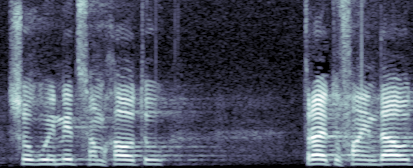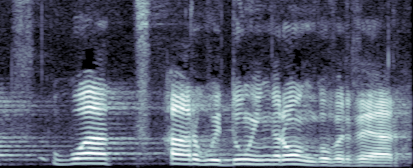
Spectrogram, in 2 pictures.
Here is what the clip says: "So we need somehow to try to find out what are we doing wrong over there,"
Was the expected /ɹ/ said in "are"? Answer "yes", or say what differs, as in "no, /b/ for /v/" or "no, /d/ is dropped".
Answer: yes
